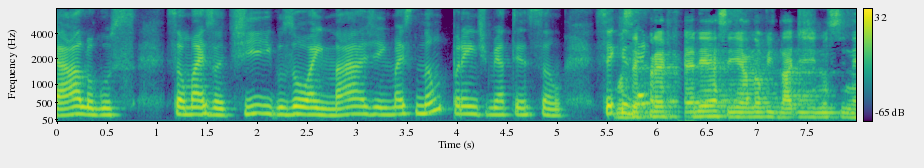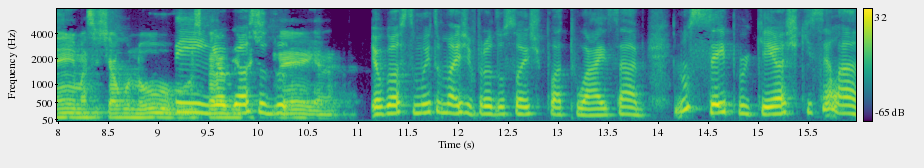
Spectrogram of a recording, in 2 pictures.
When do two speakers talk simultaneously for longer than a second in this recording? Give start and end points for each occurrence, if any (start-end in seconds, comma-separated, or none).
9.2-10.4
